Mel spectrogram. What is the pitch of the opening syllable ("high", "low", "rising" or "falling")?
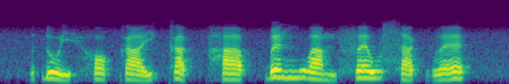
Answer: low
